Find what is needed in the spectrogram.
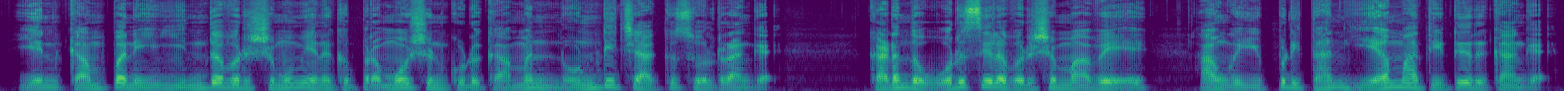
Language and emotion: Tamil, disgusted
